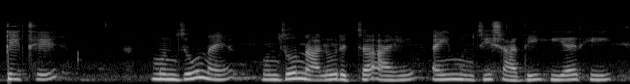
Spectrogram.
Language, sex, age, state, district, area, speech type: Sindhi, female, 18-30, Rajasthan, Ajmer, urban, spontaneous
